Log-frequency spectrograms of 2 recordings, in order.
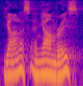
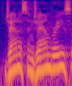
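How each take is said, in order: First: The names are said in an older form. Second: The names are said in their modern form.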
